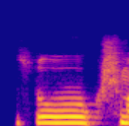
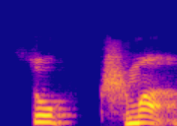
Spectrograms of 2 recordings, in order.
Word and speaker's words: सूक्ष्म: स्थूला, सूक्ष्म, सूक्ष्म, यहाँ ' सा' की तुलना में 'शा' पर ज़ोर दिया गया है, और 'का' के उच्चारण पर ज़ोर दिया जाएगा, सूक्ष्म, सूक्ष्म।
